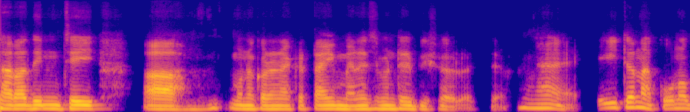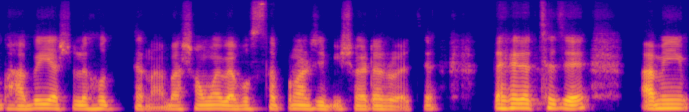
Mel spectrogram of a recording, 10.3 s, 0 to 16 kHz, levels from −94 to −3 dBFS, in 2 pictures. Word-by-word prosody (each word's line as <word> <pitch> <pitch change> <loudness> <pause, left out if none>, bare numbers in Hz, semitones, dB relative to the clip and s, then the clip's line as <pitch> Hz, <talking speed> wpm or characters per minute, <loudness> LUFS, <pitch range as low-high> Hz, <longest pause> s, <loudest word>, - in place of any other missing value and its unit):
সারাদিন 120 0 +5 0.2
যেই 120 -1 +8 0.5
আ - - +7 0.6
মনে 115 -1 +3
করেন 115 -1 +2
একটা 115 0 -6
টাইম 115 0 +4
ম্যানেজমেন্ট 115 +2 +1
এর 115 - +2
বিষয় 100 -1 -6
রয়েছে। - - -16 0.3
হ্যাঁ? 135 -6 -1 0.3
এইটা 155 +2 +1
না - - +4
কোনভাবেই 130 0 -1
আসলে 120 -1 -2
হচ্ছে 120 -1 -6
না - - -9
বা 110 - -2
সময় 120 0 0
ব্যবস্থাপনার 120 +1 -2
যে - - +1
বিষয়টা 110 -1 -2
রয়েছে। - - -7 0.5
দেখা 135 +2 +4
যাচ্ছে 140 +1 -1
যে 120 - +6 0.6
আমি 135 +2 +4
120 Hz, 160 wpm, -21 LUFS, 115-125 Hz, 0.6 s, যেই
